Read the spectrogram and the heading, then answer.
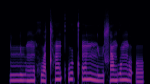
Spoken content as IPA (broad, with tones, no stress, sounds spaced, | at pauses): lː ʉː˩ ŋʷ ə̃˩ xʷ ɑ˩ tʰ ə̃ː˥ kʷʼ ə˞˥ kʼ õ˥ nː ʉː˩ s ã˥ ɡʷ ə˞˥ ŋ ɤ˩ ʔ ɤ˩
